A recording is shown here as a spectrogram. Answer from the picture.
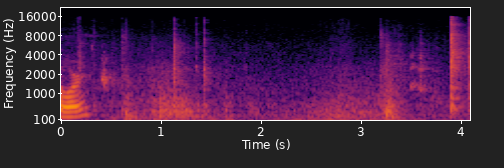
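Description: Faint shuffling, then a few light knocks and one sharp click near the end from wooden hotel-room closet fittings being handled.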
